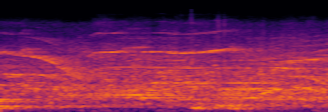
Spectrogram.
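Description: Concert crowd cheering and shouting, with a long shrill high note held over the din in the second half.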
